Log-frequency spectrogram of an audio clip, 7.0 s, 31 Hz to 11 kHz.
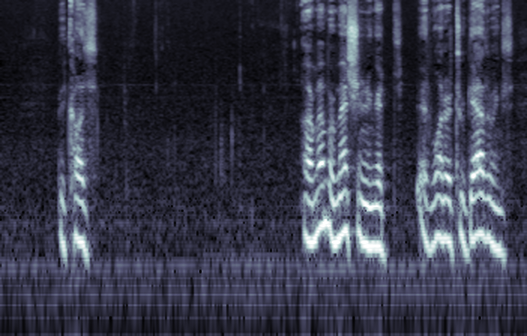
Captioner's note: pauses for 3 seconds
